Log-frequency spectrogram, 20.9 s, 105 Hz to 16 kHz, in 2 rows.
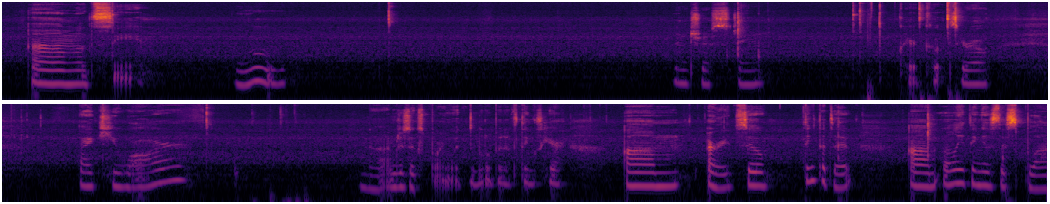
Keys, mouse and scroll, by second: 0.7-1.2 scroll up 1, 1.2-4.2 drag, 5.2-6.1 scroll up 9, 6.4-7.6 scroll down 9, 7.6-8.6 middle drag, 8.6-14.7 drag, 14.7 ctrl+z, 14.9-17.8 scroll down 3, 17.9-18.3 scroll down 4, 18.3-19.4 scroll up 3, 19.4-19.9 scroll down 3, 19.9-20.9 middle drag.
